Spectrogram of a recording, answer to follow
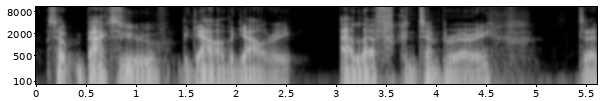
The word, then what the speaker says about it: Aleph: All right, so back to the gallery, Aleph Contemporary. Did I pronounce it correctly?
